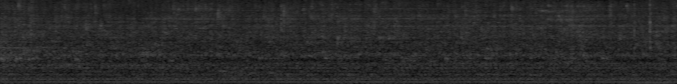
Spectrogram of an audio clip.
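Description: Near silence: the faint steady hum and trickle of water from a running aquarium.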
